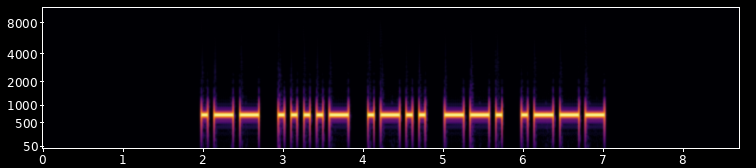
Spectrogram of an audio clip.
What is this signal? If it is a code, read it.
Morse code, heard as a keyed tone, about 15 wpm, 700 Hz. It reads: W4LGJ
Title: USA Call Signs - 5 Characters - Repeated 2x - 15wpm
